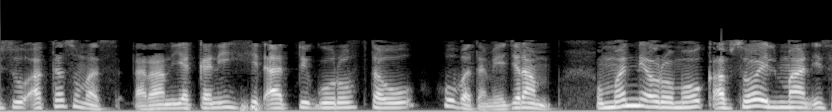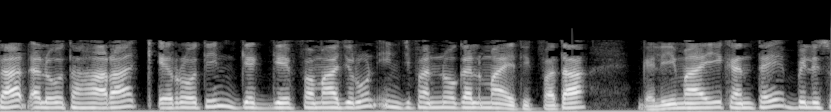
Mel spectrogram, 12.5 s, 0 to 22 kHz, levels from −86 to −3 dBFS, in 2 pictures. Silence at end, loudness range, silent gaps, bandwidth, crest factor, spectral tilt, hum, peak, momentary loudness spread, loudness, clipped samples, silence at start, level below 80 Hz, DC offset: 0 s; 3 LU; none; 5.2 kHz; 14 dB; -11 dB/octave; none; 0 dBFS; 6 LU; -15 LUFS; under 0.1%; 0 s; -48 dBFS; 5%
